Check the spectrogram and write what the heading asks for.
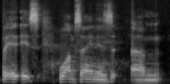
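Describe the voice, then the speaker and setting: A man's voice: fairly low pitch, little pitch movement, unhurried, darkish tone. A man asking questions in a casual interview, interested and affirming. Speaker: interviewer, grandchild.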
